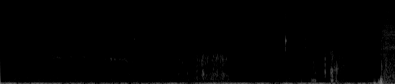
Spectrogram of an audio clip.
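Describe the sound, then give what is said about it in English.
Quiet mouth sounds of someone sipping hot decaffeinated West Cork coffee from a mug, with soft slurps and small wet clicks, then a brief louder gulp or clink near the end. “Got a bit of West Cork coffee in my hand here, and it's just begging me to take a sip of it, so I'm going to take a little sip of it there now.”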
